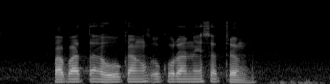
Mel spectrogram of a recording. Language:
Javanese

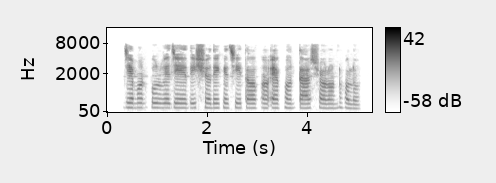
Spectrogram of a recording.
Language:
Bangla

